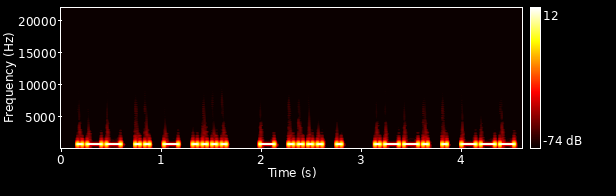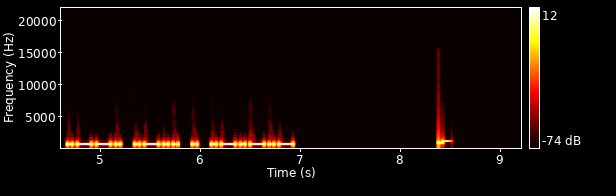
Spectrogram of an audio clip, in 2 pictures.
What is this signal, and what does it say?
Morse code, heard as a keyed tone, about 25 wpm, 700 Hz. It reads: WITH THE PEOPLE.
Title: Sentences from Top 1000 Words - Review Part 5 - 25wpm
